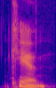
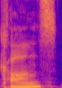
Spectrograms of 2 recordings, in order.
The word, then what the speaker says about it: Cannes: It happens in, I always say it wrong, Cannes. Can. France. Cannes, France. Not cons? Not cons. Cons. No.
